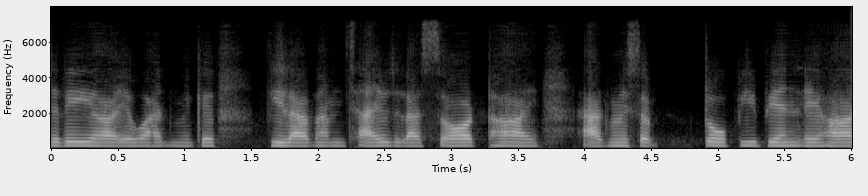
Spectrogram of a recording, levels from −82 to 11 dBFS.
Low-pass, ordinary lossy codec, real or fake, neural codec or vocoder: 7.2 kHz; MP3, 48 kbps; fake; codec, 16 kHz, 0.7 kbps, FocalCodec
